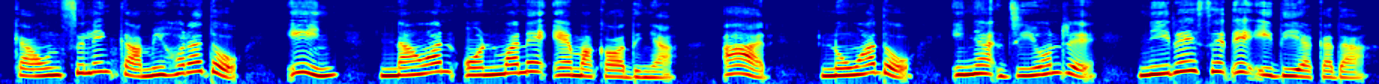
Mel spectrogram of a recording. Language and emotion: Santali, happy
